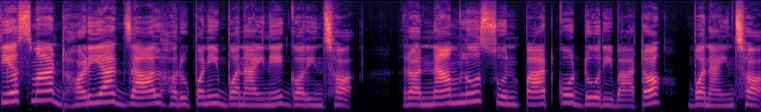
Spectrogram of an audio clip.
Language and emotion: Nepali, neutral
